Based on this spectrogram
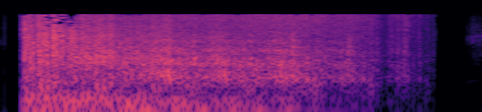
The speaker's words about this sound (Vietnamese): trên đỉnh núi đã vang lên tiếng nổ rung trời.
